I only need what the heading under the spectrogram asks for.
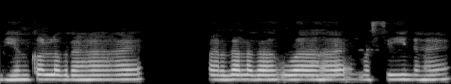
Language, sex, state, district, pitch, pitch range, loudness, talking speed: Hindi, female, Bihar, Purnia, 220 Hz, 220-225 Hz, -17 LUFS, 135 wpm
